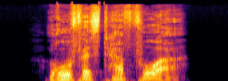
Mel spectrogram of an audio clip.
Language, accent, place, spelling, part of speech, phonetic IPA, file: German, Germany, Berlin, rufest hervor, verb, [ˌʁuːfəst hɛɐ̯ˈfoːɐ̯], De-rufest hervor.ogg
- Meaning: second-person singular subjunctive I of hervorrufen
